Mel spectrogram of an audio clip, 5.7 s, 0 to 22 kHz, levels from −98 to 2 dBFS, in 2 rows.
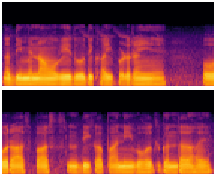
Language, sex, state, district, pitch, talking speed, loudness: Hindi, male, Uttar Pradesh, Lalitpur, 95 Hz, 190 wpm, -17 LUFS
